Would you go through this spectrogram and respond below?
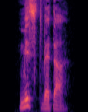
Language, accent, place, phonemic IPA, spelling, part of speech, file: German, Germany, Berlin, /ˈmɪstˌvɛtɐ/, Mistwetter, noun, De-Mistwetter.ogg
- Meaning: bad weather, typically rainy and cold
